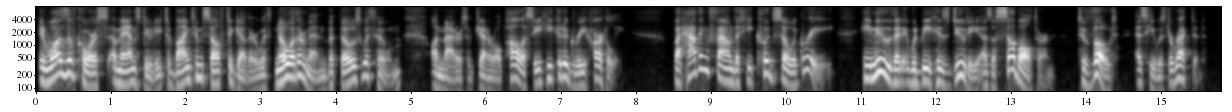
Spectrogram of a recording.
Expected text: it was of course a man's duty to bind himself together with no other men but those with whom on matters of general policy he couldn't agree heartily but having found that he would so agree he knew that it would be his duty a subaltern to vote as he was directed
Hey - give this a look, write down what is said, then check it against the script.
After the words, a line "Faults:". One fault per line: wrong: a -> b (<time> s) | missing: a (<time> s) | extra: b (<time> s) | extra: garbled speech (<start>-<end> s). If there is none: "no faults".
it was of course a man's duty to bind himself together with no other men but those with whom on matters of general policy he could agree heartily but having found that he could so agree he knew that it would be his duty as a subaltern to vote as he was directed
Faults:
wrong: couldn't -> could (6.9 s)
wrong: would -> could (9.6 s)
extra: as (12.6 s)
